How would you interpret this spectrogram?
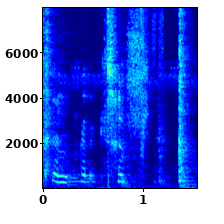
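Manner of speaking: laughing murmur. Real, not acted. Laughing aside.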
